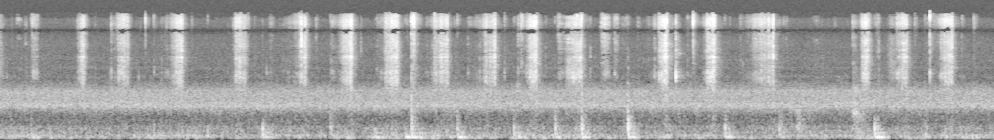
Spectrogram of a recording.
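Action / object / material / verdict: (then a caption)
scrape / kinetic sand block cut with a metal knife / kinetic sand / none. A solid molded block of yellow kinetic sand held in the hand is cut and scraped with a metal craft knife. Soft, crumbly scraping and gritty slicing are heard over a steady low hum. Short bright bursts from the blade accompany repeated small knocks.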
